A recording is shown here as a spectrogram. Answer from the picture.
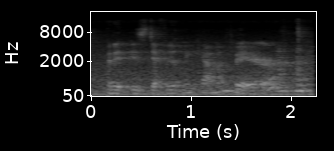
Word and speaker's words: Camembert: soft squishy squidgy one um camembert looks like cameron bert but it is definitely cabin bear rhymes with songs there that's how you can remember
